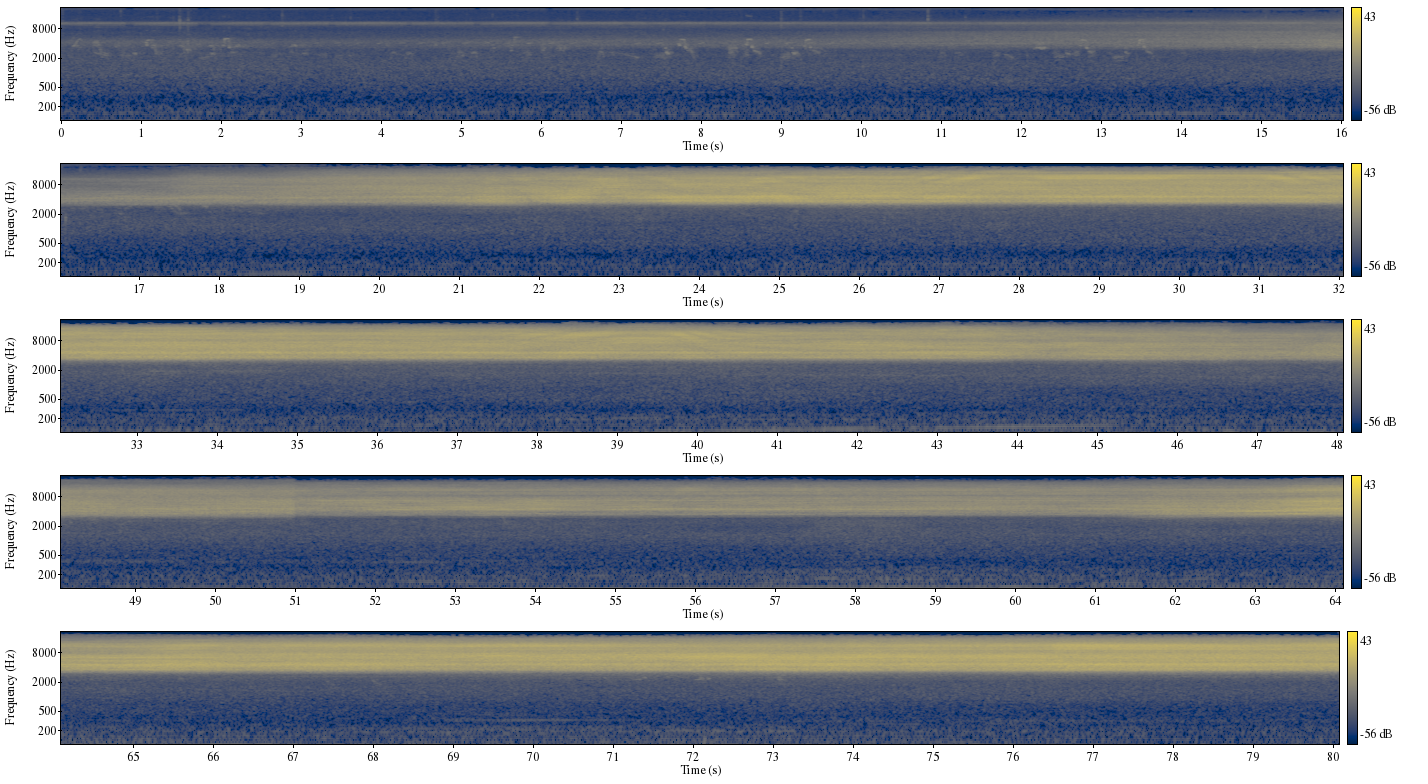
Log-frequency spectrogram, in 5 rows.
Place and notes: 1-4號生態埤塘, Taoyuan City - eco-park
eco-park, Cicadas, Birds, Traffic sound
Taoyuan City, Taiwan, 5 July 2017, ~17:00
